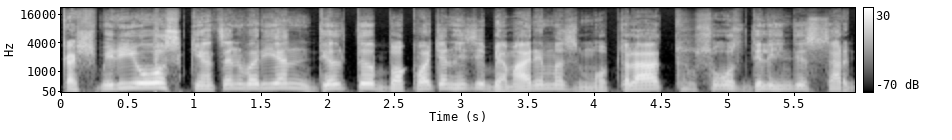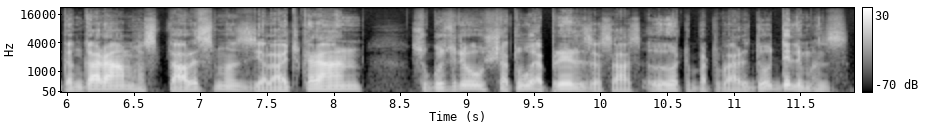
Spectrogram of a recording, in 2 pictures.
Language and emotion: Kashmiri, neutral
